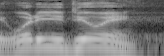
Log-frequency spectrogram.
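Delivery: normal talking voice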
